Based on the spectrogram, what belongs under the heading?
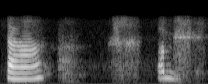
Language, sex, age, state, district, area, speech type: Kashmiri, female, 30-45, Jammu and Kashmir, Srinagar, urban, conversation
